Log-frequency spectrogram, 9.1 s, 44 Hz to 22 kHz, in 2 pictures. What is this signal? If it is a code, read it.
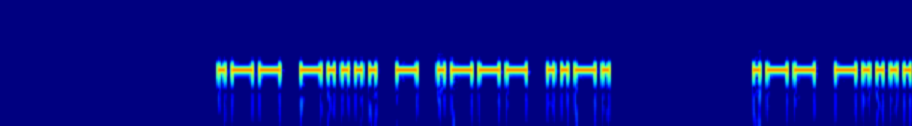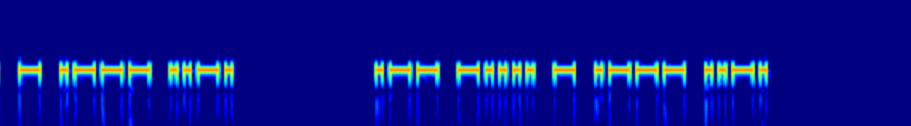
Morse code, heard as a keyed tone, about 35 wpm, 700 Hz. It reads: W6TJF W6TJF W6TJF
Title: USA Call Signs - 5 Characters - Repeated 3x - 35wpm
